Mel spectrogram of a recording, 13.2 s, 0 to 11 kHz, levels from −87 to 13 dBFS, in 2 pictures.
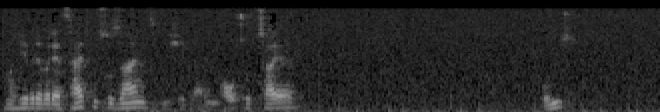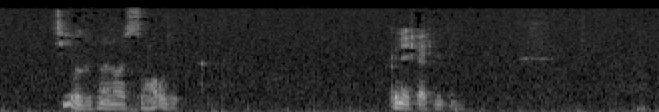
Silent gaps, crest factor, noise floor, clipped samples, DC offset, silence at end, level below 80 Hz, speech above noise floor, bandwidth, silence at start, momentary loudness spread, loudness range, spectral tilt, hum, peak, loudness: none; 26 dB; -55 dBFS; under 0.1%; under 0.1%; 0 s; -64 dBFS; 22 dB; 8.4 kHz; 0 s; 23 LU; 12 LU; -4 dB/octave; none; -12 dBFS; -34 LUFS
